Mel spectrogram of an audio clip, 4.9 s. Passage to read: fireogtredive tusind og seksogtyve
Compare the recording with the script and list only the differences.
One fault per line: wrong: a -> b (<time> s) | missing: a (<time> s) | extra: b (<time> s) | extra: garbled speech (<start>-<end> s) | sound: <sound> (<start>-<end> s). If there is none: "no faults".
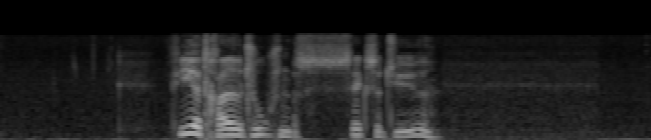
no faults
